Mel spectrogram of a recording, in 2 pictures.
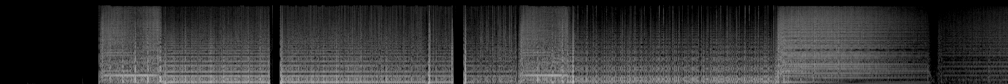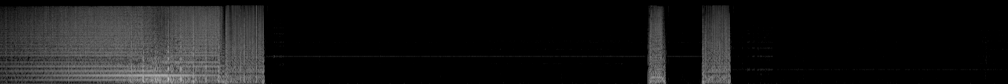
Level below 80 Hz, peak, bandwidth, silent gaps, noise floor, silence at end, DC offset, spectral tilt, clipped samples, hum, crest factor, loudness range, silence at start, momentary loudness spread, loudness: -48 dBFS; -2 dBFS; 17 kHz; none; -64 dBFS; 2.8 s; under 0.1%; -3.5 dB/octave; under 0.1%; none; 28 dB; 11 LU; 1 s; 15 LU; -28 LUFS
